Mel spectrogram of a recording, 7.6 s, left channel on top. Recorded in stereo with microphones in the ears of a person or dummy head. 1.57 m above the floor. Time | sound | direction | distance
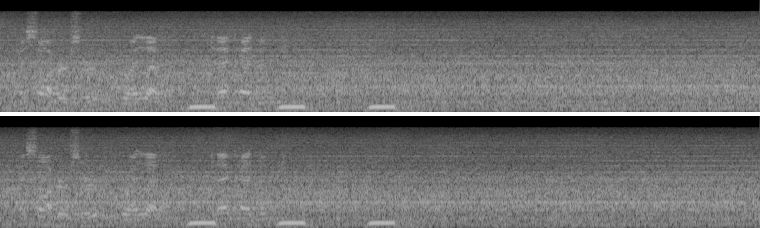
0.2 | a man speaking | 15° right (ahead or behind) | 4.5 m
1.9 | a phone buzzing | centre (ahead or behind) | 1.7 m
